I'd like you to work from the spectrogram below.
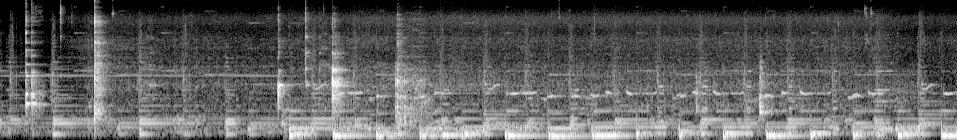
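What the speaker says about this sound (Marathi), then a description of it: "आता ही दुसरी बॅच पण तळून घेऊया" A second batch of chakli made from chapati dough frying in hot oil, steady bubbling sizzle under repeated clinks and scrapes of a utensil against the pan, close and moderately loud with no voices.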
